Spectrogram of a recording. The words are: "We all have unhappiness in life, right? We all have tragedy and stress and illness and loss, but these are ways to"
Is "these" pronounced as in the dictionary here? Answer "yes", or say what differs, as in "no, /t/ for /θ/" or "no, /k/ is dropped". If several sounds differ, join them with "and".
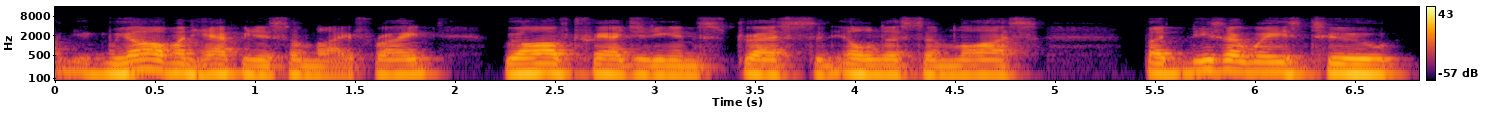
yes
